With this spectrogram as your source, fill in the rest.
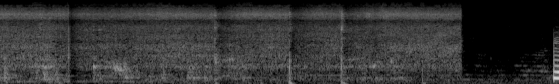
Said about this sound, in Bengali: এই যে আলুটা দিয়ে দিলাম তো এই যে লঙ্কা লবণ হলুদ সব দিয়ে ভালো করে কষিয়ে নেবো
